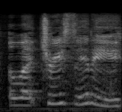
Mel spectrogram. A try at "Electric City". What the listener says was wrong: No, not electricity. Stop putting a stop in the middle. stop in the middle. You know the middle. Electricity. Electric city.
